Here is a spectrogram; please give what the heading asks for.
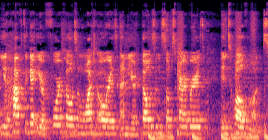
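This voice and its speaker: A woman's voice: mid-range voice, bright, forceful tone. A young woman from Jamaica with a Jamaican accent, chatting casually to camera as a vlogger and repeating words for emphasis. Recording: roomy echo.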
